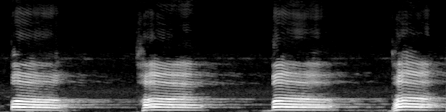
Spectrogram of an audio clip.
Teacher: प, फ, ब, भ हे ओष्ठ्य आहेत, ओठाला ओठ टेकतात.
